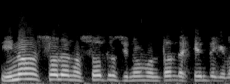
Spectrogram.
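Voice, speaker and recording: A man's fairly quick delivery. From San Juan, Argentina. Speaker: racing driver. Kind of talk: phone interview.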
